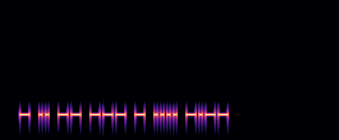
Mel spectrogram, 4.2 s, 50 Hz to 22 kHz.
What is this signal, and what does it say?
Morse code, heard as a keyed tone, about 30 wpm, 700 Hz. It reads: TIMOTHY
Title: USA Common Names - 30wpm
